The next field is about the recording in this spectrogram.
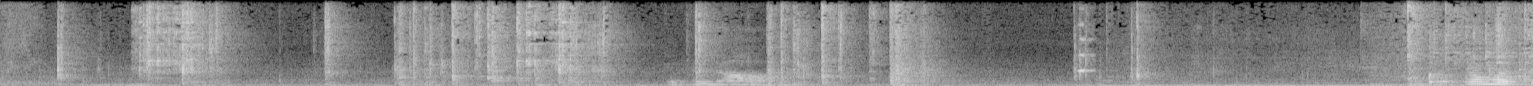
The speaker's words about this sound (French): On court vite à la machine. On prend son petit café.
